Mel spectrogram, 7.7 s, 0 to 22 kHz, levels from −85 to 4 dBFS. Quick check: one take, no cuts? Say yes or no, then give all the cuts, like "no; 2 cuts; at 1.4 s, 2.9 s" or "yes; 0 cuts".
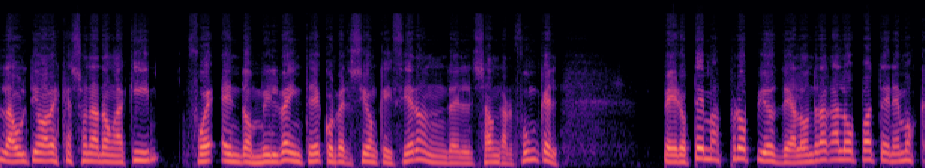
no; 3 cuts; at 2.8 s, 4.2 s, 5.7 s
